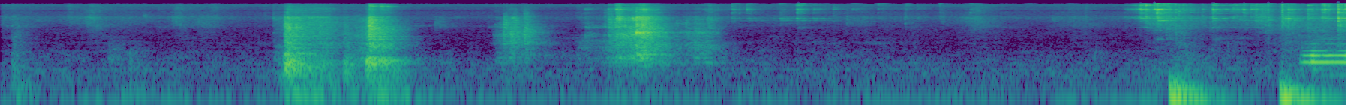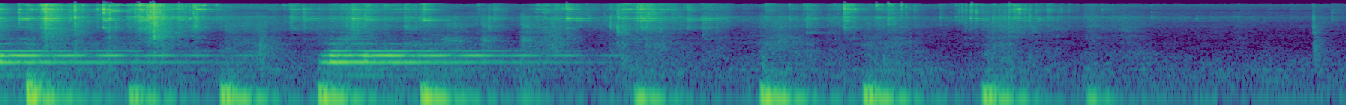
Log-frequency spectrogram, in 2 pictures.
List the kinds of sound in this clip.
footsteps, wardrobe or drawer, keys, phone ringing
